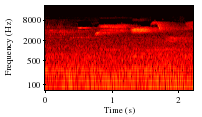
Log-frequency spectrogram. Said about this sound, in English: We were just hearing some bird noises. We should actually emphasize that there are no actual birds inside the convention center. This is all just part of the sound system.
